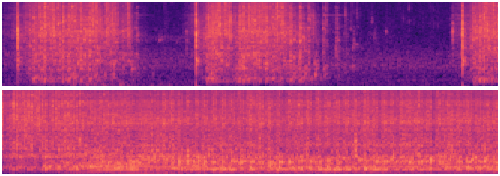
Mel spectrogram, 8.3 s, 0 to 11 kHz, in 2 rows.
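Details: Johnson 4 HP outboard in neutral after repair: two pulls that don't catch, then it fires and settles into a steady, even idle with no misses.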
